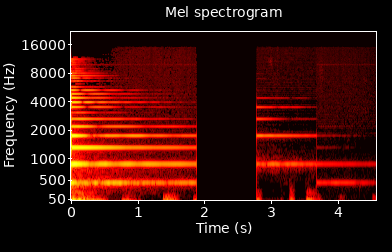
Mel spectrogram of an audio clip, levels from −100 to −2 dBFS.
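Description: It's a short music clip that stops dead at 1.87 s and stays silent for about 0.9 s, until 2.78 s, a playback stall. The likely cause is the player running dry of buffered data or its output thread getting blocked, so nothing reached the output for that stretch. When the music picks up again at 2.78 s, it's rushing. That's catch-up at higher speed: the player resamples its backlog to play at 2x speed, which also pushes the pitch up by around ten semitones. It holds that until 3.68 s to claw back the lost time, then drops back to normal speed and pitch.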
